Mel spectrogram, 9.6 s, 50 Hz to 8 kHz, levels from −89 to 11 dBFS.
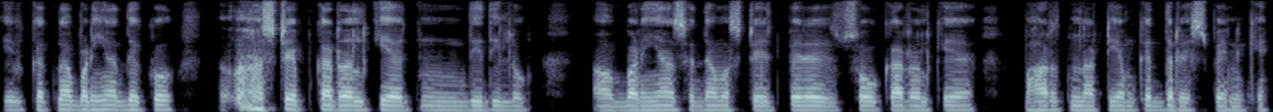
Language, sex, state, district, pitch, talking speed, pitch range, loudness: Magahi, male, Bihar, Gaya, 115 Hz, 170 wpm, 110-115 Hz, -18 LUFS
